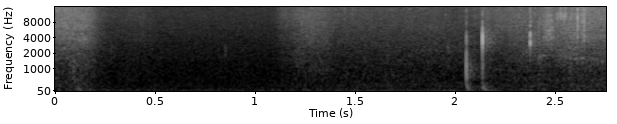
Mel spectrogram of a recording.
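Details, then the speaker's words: In a quiet room, a quick pair of sharp cracks and a fainter pop sound as someone bends their knees; they say their knees keep making noise. This is knee crepitus, or joint cracking. "무릎에서 소리 계속 나요. Can you hear my knees cracking?"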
